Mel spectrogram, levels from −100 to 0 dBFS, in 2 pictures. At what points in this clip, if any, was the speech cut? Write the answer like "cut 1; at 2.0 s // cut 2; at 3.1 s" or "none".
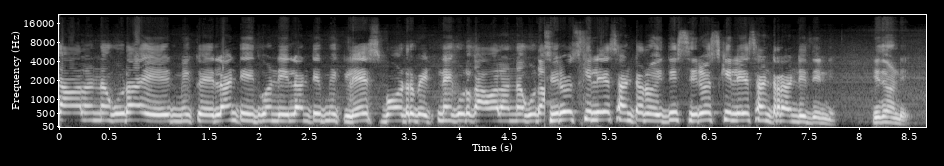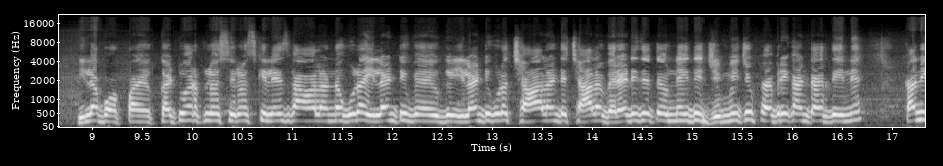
none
